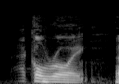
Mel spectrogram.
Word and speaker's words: McIlroy: McIlroy.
